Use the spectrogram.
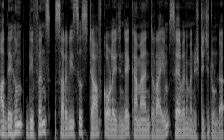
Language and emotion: Malayalam, neutral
